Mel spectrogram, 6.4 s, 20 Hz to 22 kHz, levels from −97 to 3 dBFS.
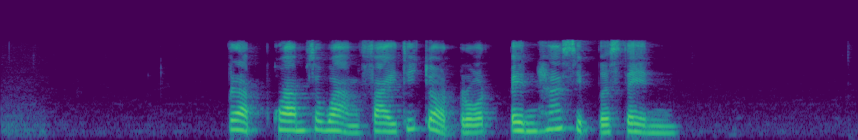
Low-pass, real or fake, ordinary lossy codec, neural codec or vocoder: none; real; none; none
